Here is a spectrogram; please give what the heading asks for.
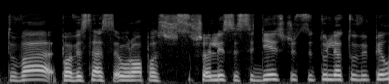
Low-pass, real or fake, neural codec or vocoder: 10.8 kHz; real; none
